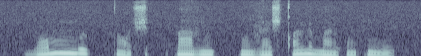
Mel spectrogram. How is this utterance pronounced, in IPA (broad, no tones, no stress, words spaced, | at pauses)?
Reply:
bɔmːultːɔ̃ʃ | pavũlpːõ væʃqʼõlɳɘ mãlʔõ kũ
